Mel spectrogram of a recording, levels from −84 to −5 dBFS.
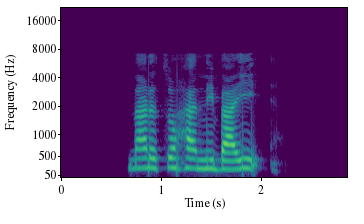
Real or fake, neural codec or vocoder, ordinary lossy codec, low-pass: real; none; Opus, 64 kbps; 7.2 kHz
